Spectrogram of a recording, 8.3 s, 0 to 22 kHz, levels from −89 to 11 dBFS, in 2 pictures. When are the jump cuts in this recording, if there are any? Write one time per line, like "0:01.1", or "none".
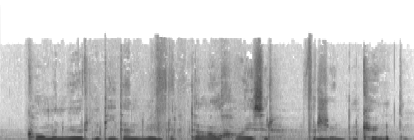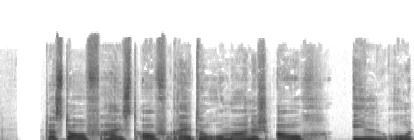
none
